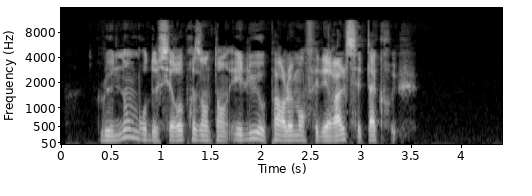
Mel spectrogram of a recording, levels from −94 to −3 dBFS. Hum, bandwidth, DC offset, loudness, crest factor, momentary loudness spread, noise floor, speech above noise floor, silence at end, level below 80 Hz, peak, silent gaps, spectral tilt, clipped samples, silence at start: none; 11.5 kHz; under 0.1%; -24 LUFS; 22 dB; 13 LU; -76 dBFS; 51 dB; 0.9 s; -66 dBFS; -4 dBFS; none; -2.5 dB/octave; under 0.1%; 0.4 s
